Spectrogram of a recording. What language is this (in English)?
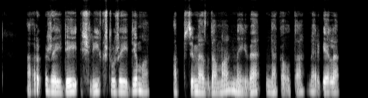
Lithuanian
